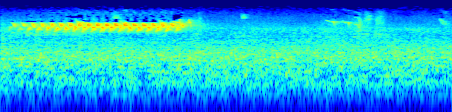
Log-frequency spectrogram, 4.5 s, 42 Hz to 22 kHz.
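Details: Bewick's wren in Foster City or San Mateo, California, USA, June or July 2021: a rapid, high, buzzy trill of evenly repeated notes lasting about two seconds, over steady loud background rumble.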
